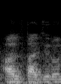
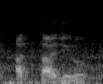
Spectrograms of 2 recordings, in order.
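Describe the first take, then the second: First: The l of the article is clearly pronounced. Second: The l merges into the following t sound. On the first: The speaker calls it wrong. "अल ताजिरो नहीं" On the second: The speaker calls it right. "बल्कि अत ताजिरो"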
